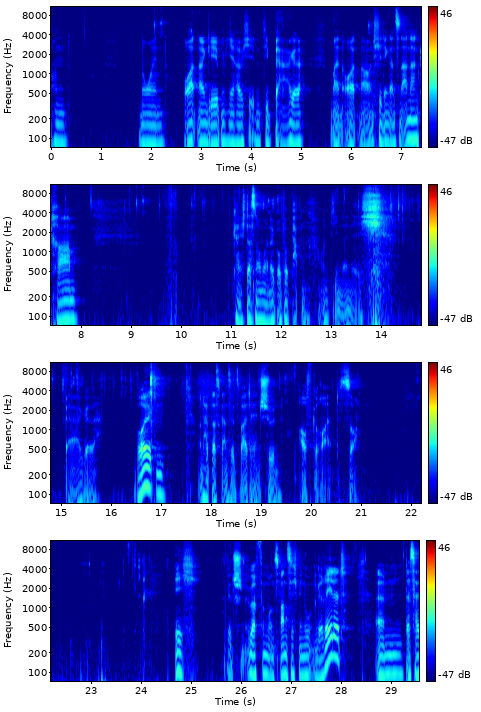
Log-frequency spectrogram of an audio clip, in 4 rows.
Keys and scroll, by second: 10.4 ctrl+g, 14.3 shift+b, 15.2 shift+7, 15.6 w.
